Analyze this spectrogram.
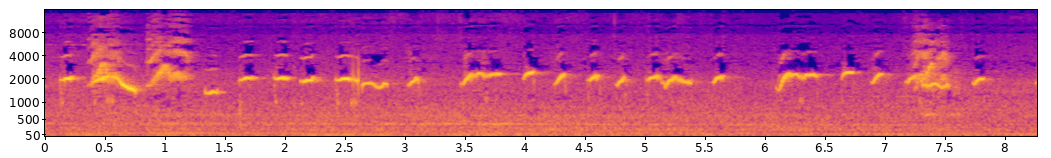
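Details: Cockatiel chick in the home giving a lively song of rapid short whistles, mostly upslurred, mixed with a few harsh chattering bursts near the start and end.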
